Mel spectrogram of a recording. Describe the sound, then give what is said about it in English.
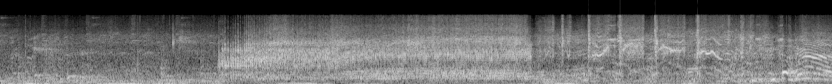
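A voice imitates a motorcycle engine with a continuous buzzing, rasping drone that swells louder after a couple of seconds and holds steady, fairly loud, with no other talking. “Imitate Marty Frickert riding a motorcycle”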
